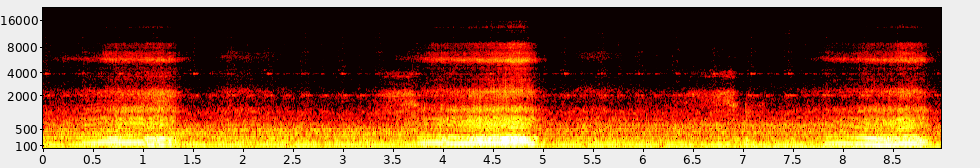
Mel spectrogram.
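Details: Mother sleeping and snoring: slow, low rumbling snores on each breath in, about 16 a minute, with quiet breathing out between; ordinary sleep snoring.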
